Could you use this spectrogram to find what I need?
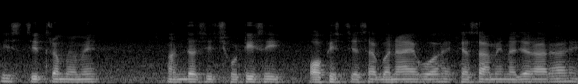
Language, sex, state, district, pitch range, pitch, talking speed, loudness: Hindi, male, Bihar, Gopalganj, 115-125 Hz, 120 Hz, 185 wpm, -30 LUFS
